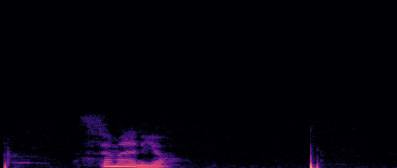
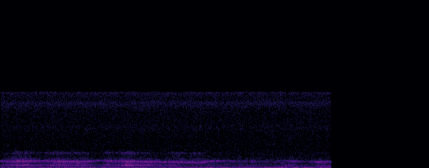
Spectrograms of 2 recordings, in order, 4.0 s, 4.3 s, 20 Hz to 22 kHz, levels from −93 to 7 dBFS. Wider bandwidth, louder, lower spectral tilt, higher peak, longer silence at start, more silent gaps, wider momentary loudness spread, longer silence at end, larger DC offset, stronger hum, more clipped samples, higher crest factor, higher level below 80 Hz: second, 4.7 kHz vs 10.5 kHz; first, -30 LUFS vs -63 LUFS; first, -8 dB/octave vs -4.5 dB/octave; first, -8 dBFS vs -46 dBFS; about the same, 0.05 s vs 0 s; neither; first, 16 LU vs 6 LU; about the same, 0.85 s vs 0.95 s; neither; neither; neither; first, 26 dB vs 18 dB; first, -52 dBFS vs -74 dBFS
